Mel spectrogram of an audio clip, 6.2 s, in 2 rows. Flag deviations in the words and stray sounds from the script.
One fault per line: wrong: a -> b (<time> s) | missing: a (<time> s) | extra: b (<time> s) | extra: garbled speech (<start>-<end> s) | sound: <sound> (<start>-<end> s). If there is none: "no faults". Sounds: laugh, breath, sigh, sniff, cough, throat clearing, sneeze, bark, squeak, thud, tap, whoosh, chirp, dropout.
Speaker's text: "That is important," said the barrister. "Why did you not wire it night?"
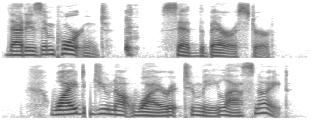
sound: cough (1.2-1.4 s)
sound: dropout (3.9-4.0 s)
extra: to me last (4.9 s)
